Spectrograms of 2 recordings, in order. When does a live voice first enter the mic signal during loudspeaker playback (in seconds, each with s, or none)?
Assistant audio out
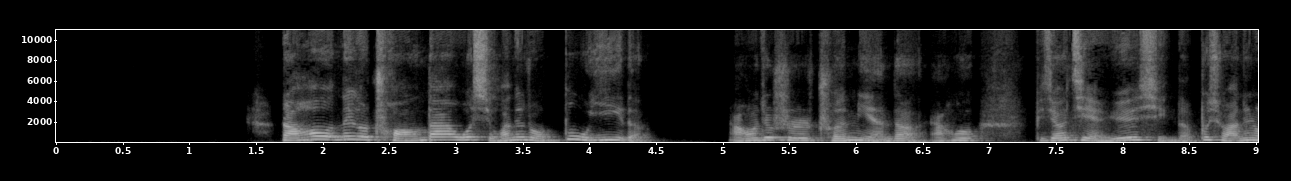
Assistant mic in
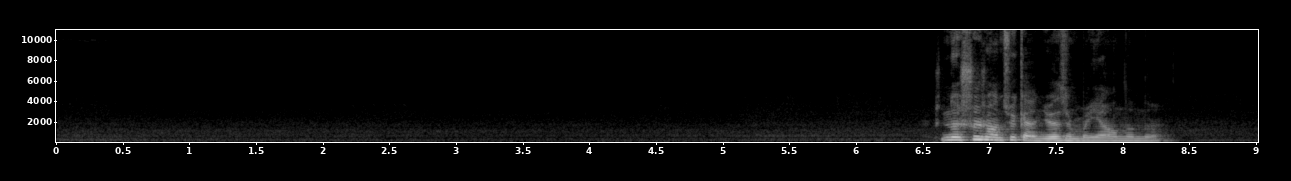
6.6 s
